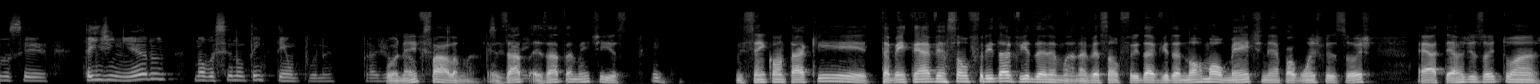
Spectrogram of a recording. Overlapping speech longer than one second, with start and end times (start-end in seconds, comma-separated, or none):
3.8-5.4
